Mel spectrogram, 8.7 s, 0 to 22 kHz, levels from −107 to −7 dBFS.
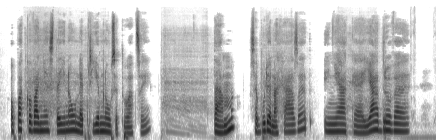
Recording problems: household noises; faint; throughout; 25 dB below the speech

